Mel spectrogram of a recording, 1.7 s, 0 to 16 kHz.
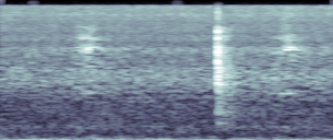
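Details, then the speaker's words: Gree wall-mounted heat/cool air conditioner indoor unit in bedroom, bought April 2023, from June makes intermittent loud knocking crack at night; repairs to front panel, greasing fan impeller, gluing strips in casing failed, source still unknown after nine visits. "哦，有点像敲东西的声音是吧？一个师傅说一样的情况，4个师傅到现在都来了9趟了，没有解决这个事儿。"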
